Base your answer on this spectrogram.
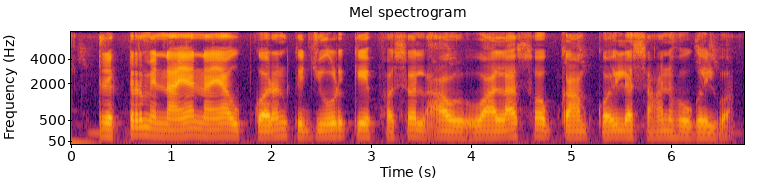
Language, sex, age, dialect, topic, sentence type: Bhojpuri, male, 18-24, Southern / Standard, agriculture, statement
